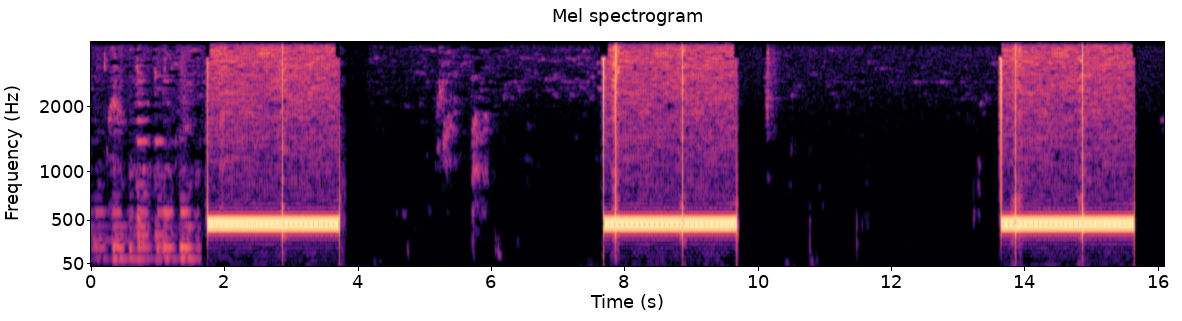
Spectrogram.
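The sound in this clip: Telephone tone while a call connects to a medical center imaging department: a steady mid-pitched tone plays in three even bursts of about two seconds each, separated by long silent pauses.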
